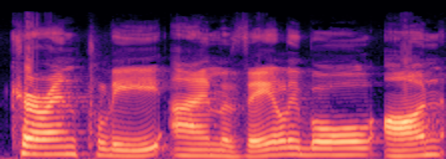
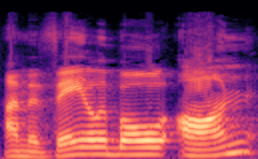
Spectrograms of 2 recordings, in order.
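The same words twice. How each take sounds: First: Careful English model line; model English reading. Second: "I'm available on" with "on" louder; stress on on. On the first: (lecture modèle en anglais) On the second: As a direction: bring out the preposition "on". (insister sur on) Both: Shown as a demonstration. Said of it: "c'est la préposition pour introduire".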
